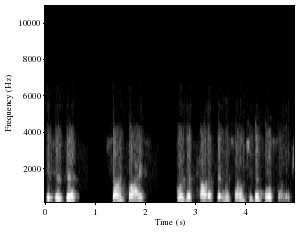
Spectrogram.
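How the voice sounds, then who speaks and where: A man speaking at normal speed with a medium pitch works as a professor teaching an online class. His informal tutoring style goes step by step, often pausing to ask "okay?", and the sound is thin, like a phone recording.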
